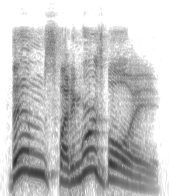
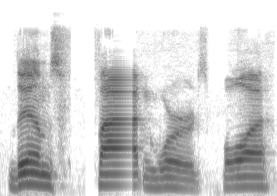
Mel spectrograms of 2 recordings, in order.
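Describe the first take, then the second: First: It is said with odd, goofy non-native intonation. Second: It is said with natural Texan intonation.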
